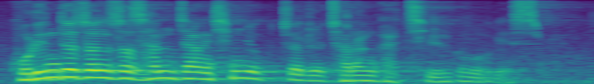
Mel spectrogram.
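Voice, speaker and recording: A middle-aged man preaching a sermon as pastor, telling stories with animation and building to emphatic, near-shouted appeals. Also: on the high side, big pitch swings, rapid-fire. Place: church sanctuary. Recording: long church hall reverb.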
